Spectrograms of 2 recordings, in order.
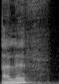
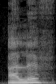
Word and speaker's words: Aleph: Et les Hébreux disent que c'est parce que Aleph est un mot silencieux. Vous savez, Aleph, si vous voulez le prononcer, vous ne faites pas comme en français. A, vous faites A. Vous le prononcez avec le souffle.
